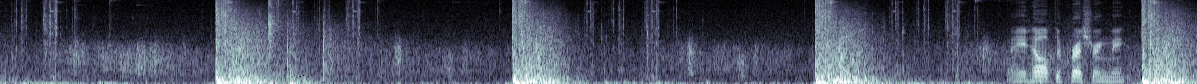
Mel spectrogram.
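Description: A rifle bolt clicks as it is worked back and forth.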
